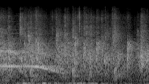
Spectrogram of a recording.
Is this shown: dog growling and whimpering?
no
